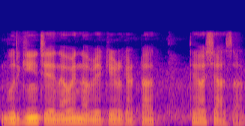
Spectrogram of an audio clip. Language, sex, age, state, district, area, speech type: Goan Konkani, male, 30-45, Goa, Murmgao, rural, spontaneous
